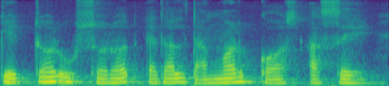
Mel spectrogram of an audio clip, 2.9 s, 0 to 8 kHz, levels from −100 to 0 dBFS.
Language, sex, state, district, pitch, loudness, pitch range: Assamese, male, Assam, Kamrup Metropolitan, 140 Hz, -16 LUFS, 130-150 Hz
